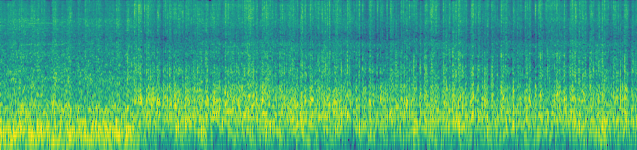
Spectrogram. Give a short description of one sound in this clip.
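Firecrackers crackle and pop in rapid bursts outdoors.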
